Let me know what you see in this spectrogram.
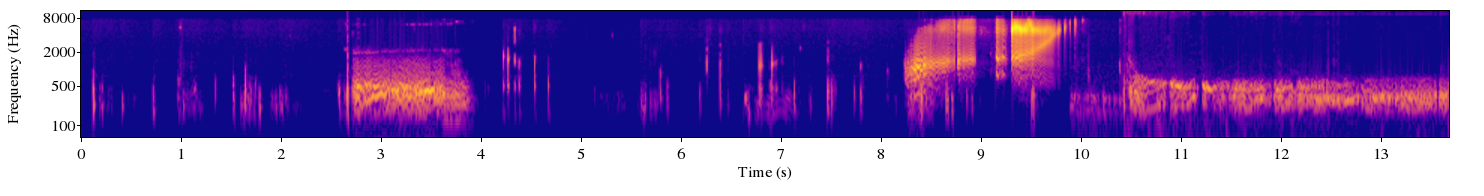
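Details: Loud, drawn-out gurgling and rumbling bursts with soft scratchy noises between, from Susan the bunny, a rabbit recently cleared from hospital; active stomach growl (borborygmi).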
